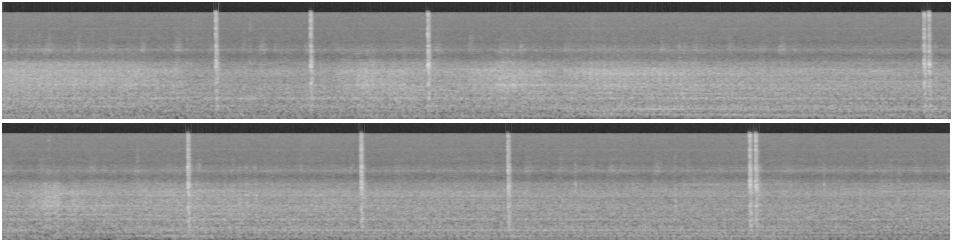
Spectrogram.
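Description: Car driving noise: a steady rumble of engine and tyres, with short sharp clicks every one to two seconds.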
